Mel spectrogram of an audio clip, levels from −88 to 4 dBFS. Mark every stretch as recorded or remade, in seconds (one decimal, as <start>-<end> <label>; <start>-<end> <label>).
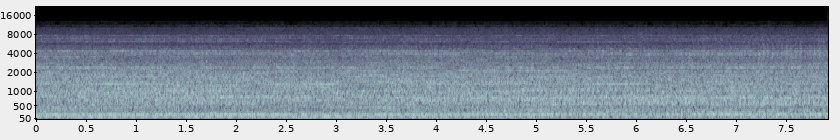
0.0-2.9 remade; 2.9-6.5 recorded; 6.5-7.9 remade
